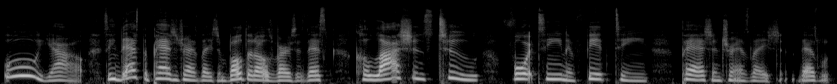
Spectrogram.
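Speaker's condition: No condition

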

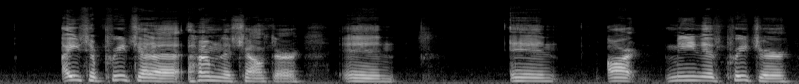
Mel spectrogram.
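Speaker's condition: Cerebral palsy; ongoing, not healed

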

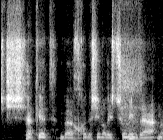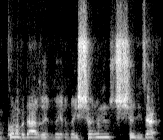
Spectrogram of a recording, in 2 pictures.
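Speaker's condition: Stuttering; stuttering since young age, previously much more covert; speech blocks, plans words ahead and skips words under stress; prolonged sounds

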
